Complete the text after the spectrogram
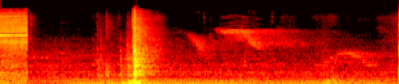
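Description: A washing machine door clicks open.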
